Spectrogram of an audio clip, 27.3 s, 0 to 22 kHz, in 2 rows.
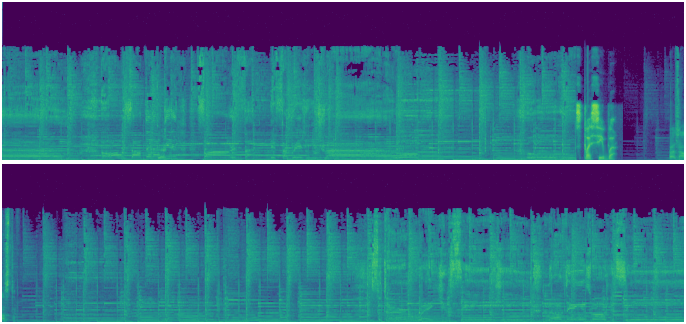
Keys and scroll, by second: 17.4 ctrl+z, 18.2 d.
